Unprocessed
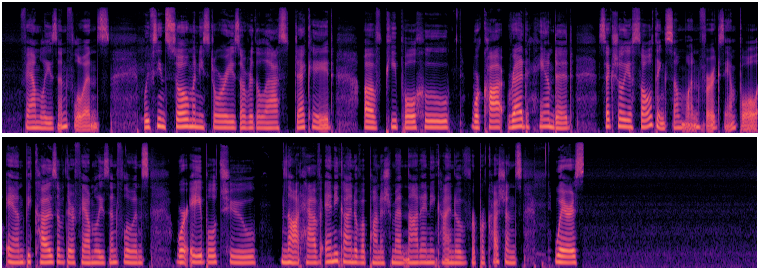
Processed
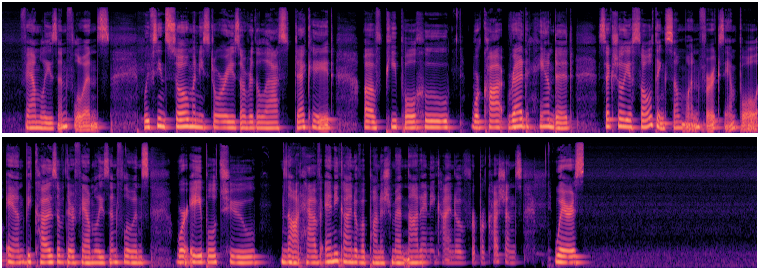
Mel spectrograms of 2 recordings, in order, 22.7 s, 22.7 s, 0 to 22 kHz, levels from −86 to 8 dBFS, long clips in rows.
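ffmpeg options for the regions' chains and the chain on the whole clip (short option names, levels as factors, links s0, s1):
-filter_complex "[0:a]asettb=1/sr,asplit=3[s0][s1][s2];[s0]atrim=end=17.644[s3];[s1]atrim=start=17.64:end=19.52,asetpts=PTS-STARTPTS,afade=t=in:d=0.004:c=qsin,afade=t=out:st=1.876:d=0.004:c=qsin,highpass=540,lowpass=7900,aecho=1:1:4.5:0.34,atrim=end_sample=82908[s4];[s2]atrim=start=19.516[s5];[s3][s4]acrossfade=d=0.004:c1=hsin:c2=qsin[s6];[s6][s5]acrossfade=d=0.004:c1=qsin:c2=hsin,highpass=79,equalizer=f=930:t=o:w=1.4:g=-13.5,bandreject=f=60:t=h:w=6,bandreject=f=120:t=h:w=6,bandreject=f=180:t=h:w=6,bandreject=f=240:t=h:w=6,bandreject=f=300:t=h:w=6,bandreject=f=360:t=h:w=6,bandreject=f=420:t=h:w=6,volume=2.51"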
